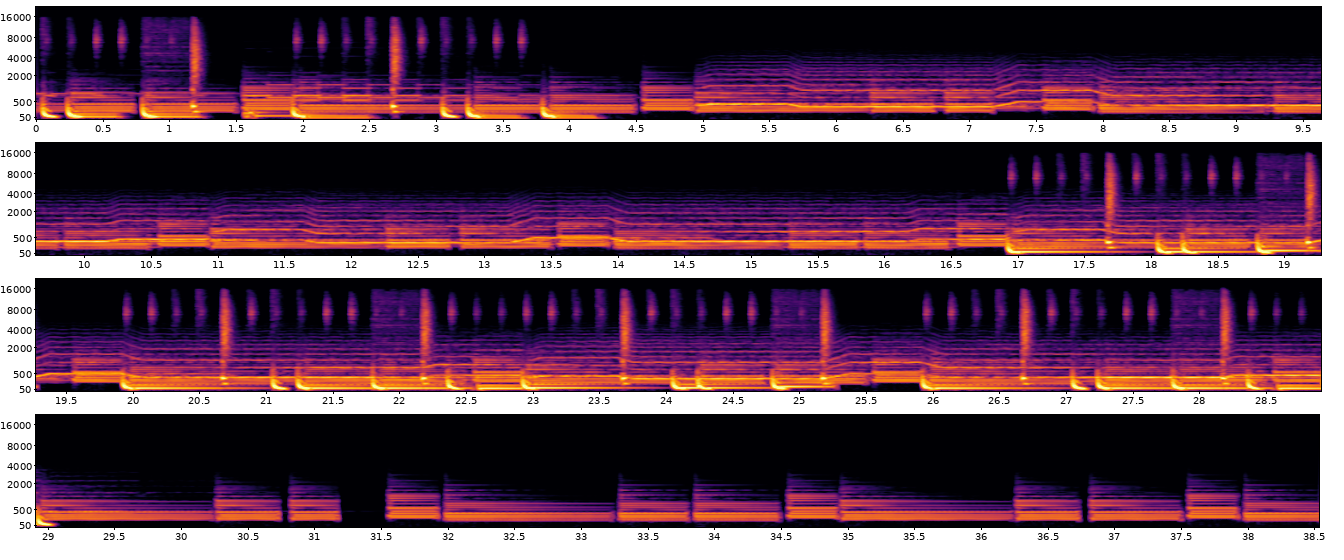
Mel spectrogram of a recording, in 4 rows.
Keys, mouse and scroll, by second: 0.1 middle click, 0.7 scroll down 2, 0.8 middle click, 3.0 click, 10.4-12.7 drag, 11.5 KP_0, 13.3-13.8 scroll up 1, 13.8 shift+middle drag, 13.8 scroll up 3, 15.0 KP_3, 16.4-19.5 drag, 20.3 click, 21.8 middle drag, 22.1 scroll up 1, 22.4 middle drag, 22.4 scroll down 2, 23.1-24.3 drag, 25.1-27.7 drag, 28.6-30.8 drag, 29.6 KP_0, 31.4 scroll up 1, 31.6 scroll down 1, 36.0 scroll down 3, 37.8 scroll up 2.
